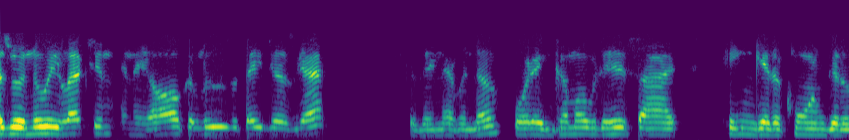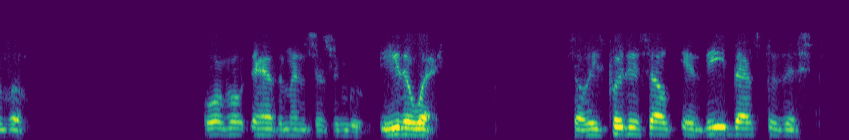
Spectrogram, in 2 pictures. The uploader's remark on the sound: TNTSuperfantastic Conference Call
